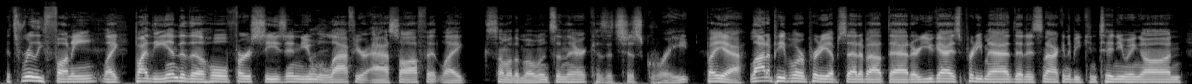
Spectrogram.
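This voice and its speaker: A man's voice: medium pitch, brisk, hardly any pauses, clean tone, no room sound, studio quality. A man co-hosting a podcast, chatting casually through entertainment news in an informal, slangy, sweary way. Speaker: podcast co-host. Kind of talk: casual chat about horror film news.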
